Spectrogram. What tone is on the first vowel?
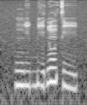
low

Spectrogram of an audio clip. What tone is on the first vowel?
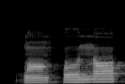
low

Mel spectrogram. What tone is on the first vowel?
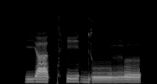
high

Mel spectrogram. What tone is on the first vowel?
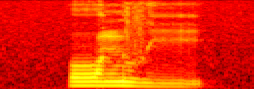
high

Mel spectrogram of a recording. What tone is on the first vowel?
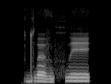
low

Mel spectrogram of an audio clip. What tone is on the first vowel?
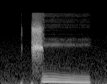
falling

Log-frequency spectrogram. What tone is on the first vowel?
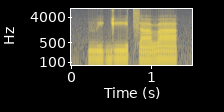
low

